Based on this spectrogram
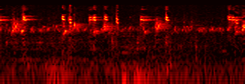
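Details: European goldfinch singing in the bitbita style, played to stimulate singing and mating: a brief burst of quick twittering with bright, ringing high notes repeating about every half second, plus faint low thuds.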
